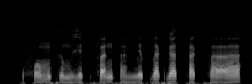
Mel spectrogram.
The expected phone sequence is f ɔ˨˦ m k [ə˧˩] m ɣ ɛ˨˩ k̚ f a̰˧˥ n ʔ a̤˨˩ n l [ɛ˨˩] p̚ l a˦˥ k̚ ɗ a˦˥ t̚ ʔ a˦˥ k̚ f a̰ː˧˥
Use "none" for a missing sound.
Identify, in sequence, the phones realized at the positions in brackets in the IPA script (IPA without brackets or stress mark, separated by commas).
ə˧˩, ɛ˦˥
